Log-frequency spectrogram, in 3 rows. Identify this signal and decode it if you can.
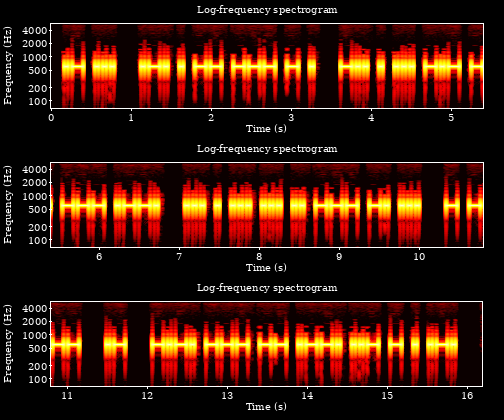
Morse code, heard as a keyed tone, about 25 wpm, 600 Hz. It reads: AS REMOTE DESKTOP SESSIONS TO A COMPUTER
